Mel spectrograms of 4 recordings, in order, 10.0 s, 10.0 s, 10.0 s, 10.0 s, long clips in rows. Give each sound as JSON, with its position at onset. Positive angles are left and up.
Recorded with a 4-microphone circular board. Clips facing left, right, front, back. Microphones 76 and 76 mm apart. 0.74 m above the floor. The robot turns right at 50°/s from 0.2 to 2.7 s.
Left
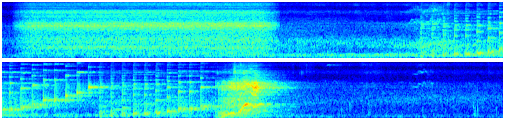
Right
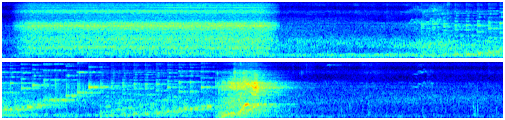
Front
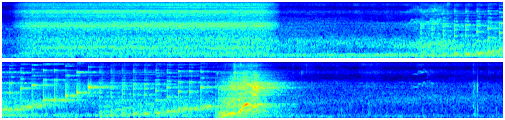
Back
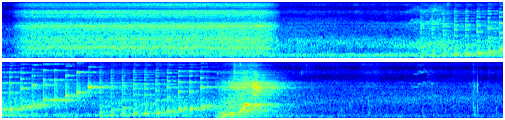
{"t": 4.2, "sound": "a ringtone", "azimuth_deg": 70, "distance_m": 4.5}
{"t": 7.2, "sound": "a zipper", "azimuth_deg": 20, "distance_m": 2.0}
